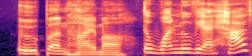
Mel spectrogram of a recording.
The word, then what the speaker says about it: Oppenheimer: It's pronounced Oppenheimer.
